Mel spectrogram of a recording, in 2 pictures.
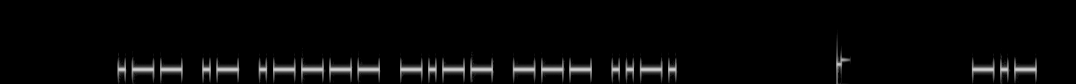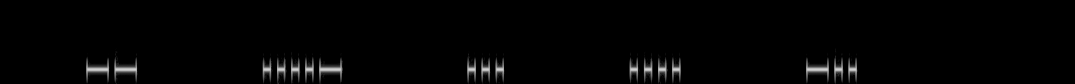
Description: Morse code, heard as a keyed tone, about 17 wpm, spaced as for 9 wpm, 700 Hz. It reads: WA1YOF KM4SHD
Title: USA Call Signs - 6 Characters - 6x Character Spacing - 17wpm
